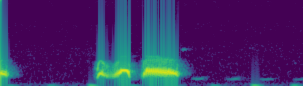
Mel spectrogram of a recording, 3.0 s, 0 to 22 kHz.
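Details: Decoy spotted dove of the liu tan style from Roi Et, Thailand, recorded by smartphone in 2021 to attract wild doves. A wavering two-part coo followed by a steadier, level coo after a brief gap, with faint soft knocks behind.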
